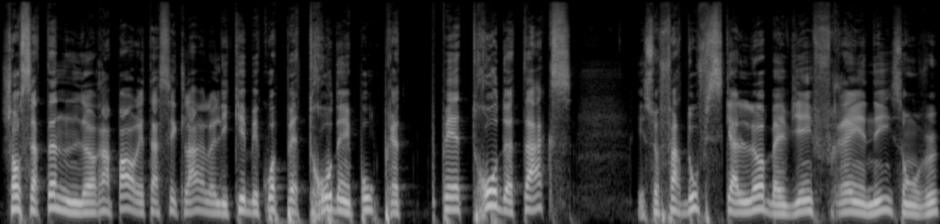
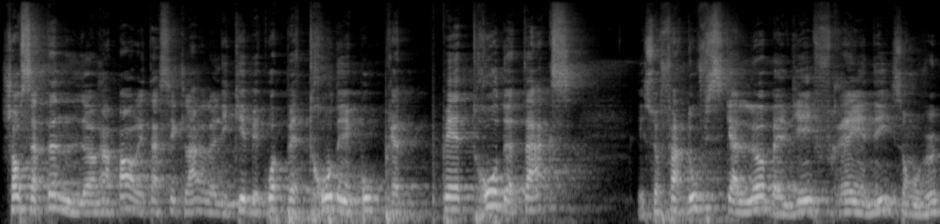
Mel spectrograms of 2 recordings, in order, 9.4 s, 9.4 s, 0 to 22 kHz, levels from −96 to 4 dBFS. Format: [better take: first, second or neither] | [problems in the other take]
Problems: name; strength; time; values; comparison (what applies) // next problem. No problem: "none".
first | room echo; slight; dies away in 0.8 s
